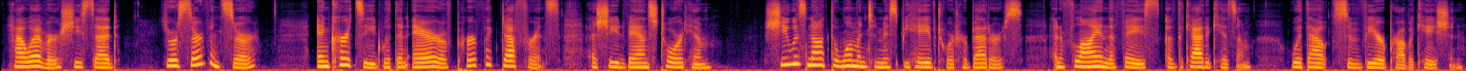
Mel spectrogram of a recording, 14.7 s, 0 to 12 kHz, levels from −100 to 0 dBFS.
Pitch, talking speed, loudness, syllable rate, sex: 220 Hz, 165 wpm, -17 LUFS, 5.4 syllables/s, female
